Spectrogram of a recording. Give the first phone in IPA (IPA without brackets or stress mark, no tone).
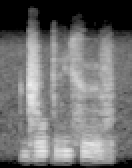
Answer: ɖ͡ʐ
